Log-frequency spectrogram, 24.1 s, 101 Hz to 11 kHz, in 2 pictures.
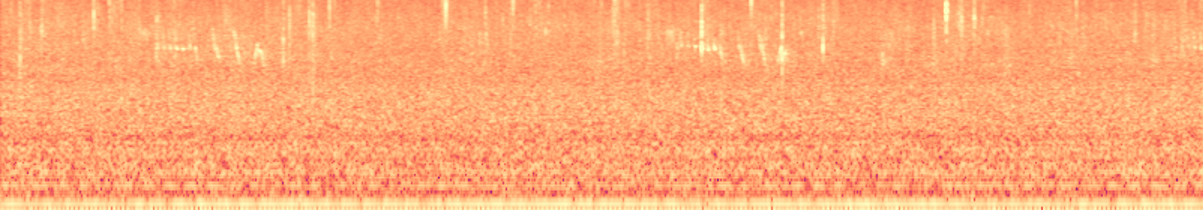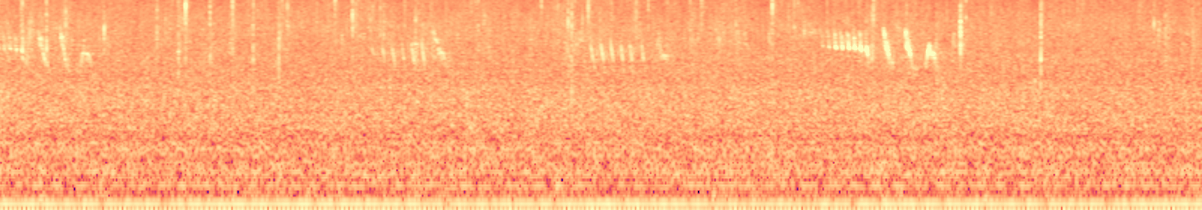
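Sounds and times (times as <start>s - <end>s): small bird chirping: 6.6s - 8.0s, 11.8s - 13.1s, 20.0s - 21.7s.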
